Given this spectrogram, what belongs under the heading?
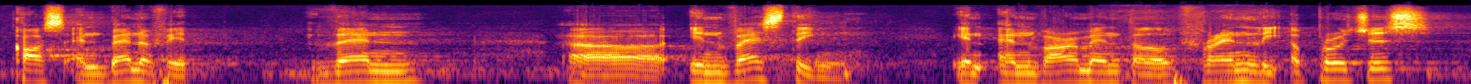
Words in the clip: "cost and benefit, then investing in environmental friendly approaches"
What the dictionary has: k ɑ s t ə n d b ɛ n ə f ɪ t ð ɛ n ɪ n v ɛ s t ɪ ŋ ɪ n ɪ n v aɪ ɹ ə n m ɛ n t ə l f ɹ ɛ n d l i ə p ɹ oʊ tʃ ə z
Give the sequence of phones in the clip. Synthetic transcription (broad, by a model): k ɑ s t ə n b ɛ n ə f ɪ t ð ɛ n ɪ n v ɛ s t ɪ ŋ ɪ n ɪ n v aɪ ɹ ə n m ɛ n t ə l f ɹ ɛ n d l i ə p ɹ oʊ tʃ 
